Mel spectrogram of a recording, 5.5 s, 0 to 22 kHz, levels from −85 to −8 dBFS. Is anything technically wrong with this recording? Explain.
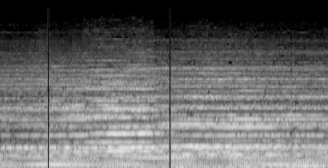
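Yes, there are three short gaps between stream segments, at 0.79 to 0.82 s, 2.82 to 2.85 s, and 4.84 s. The segment timestamps don't quite meet every 2 s, so the player fills each hole with hard-edged silence of about 26, 25 and 14 ms. Nothing is actually lost.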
